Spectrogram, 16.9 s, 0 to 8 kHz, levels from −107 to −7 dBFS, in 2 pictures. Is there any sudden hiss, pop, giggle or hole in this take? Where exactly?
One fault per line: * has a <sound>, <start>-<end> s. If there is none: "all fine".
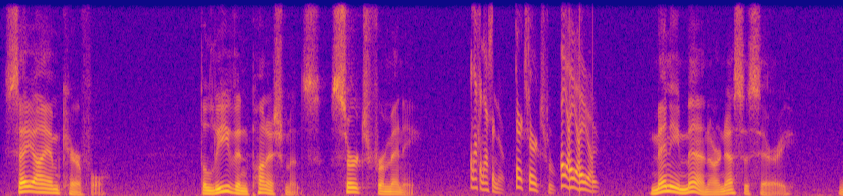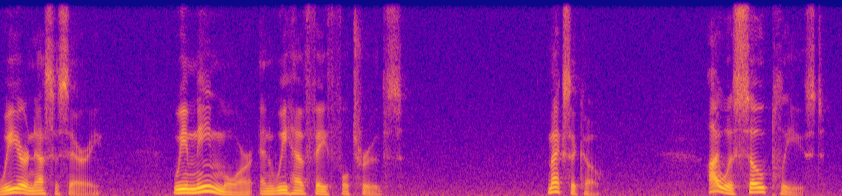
* has a chirp, 4.7-6.0 s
